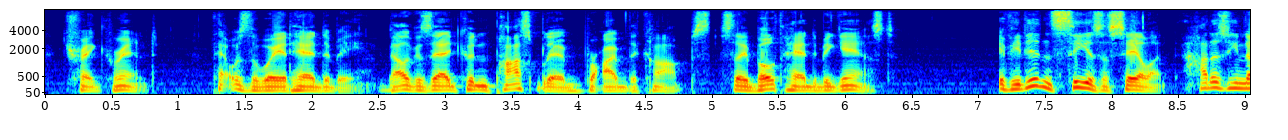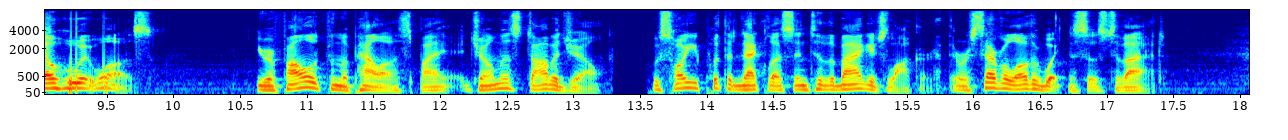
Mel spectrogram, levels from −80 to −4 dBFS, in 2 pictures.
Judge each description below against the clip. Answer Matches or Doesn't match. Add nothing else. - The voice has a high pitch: Doesn't match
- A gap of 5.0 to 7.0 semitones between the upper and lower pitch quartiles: Matches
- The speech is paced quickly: Matches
